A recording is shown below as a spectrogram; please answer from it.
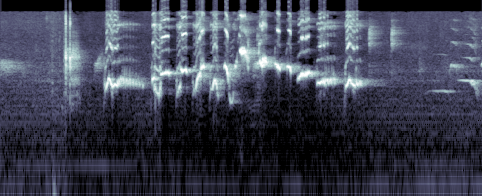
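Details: White-rumped shama fighting song used to stimulate other birds: a rich, rapid warble of sweet whistles, chirps and slurred notes packed tightly together, with a faint low hum beneath.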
